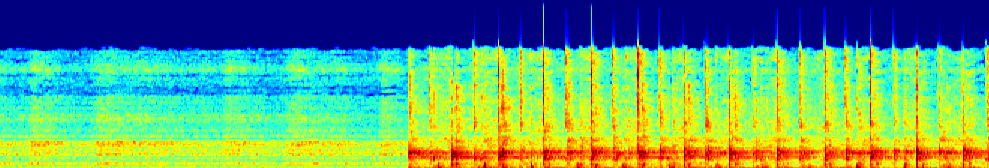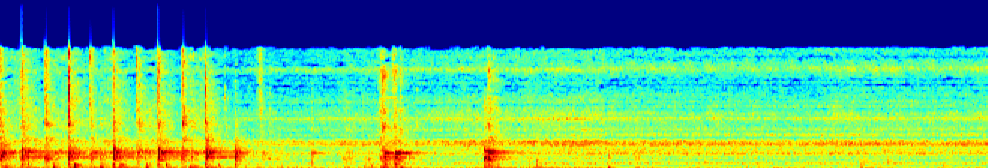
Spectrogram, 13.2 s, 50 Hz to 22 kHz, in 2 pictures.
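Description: Vintage Coleman 500 white-gas stove burner running with a steady hiss. About three seconds in it breaks into rapid loud sputtering and crackling for about five seconds, with two more pops a little later, before settling back to a steady hiss. The sputtering is the sign of a burner not yet fully preheated, with liquid fuel getting through.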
